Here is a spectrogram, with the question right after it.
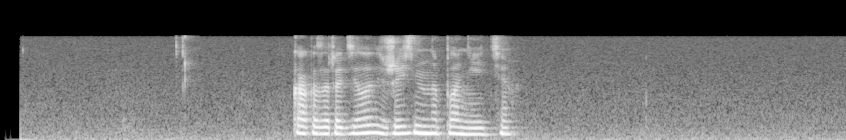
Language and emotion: Russian, neutral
